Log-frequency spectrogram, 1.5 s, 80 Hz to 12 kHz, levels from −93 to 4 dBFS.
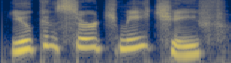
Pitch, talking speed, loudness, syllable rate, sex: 245 Hz, 195 wpm, -18 LUFS, 3.5 syllables/s, female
